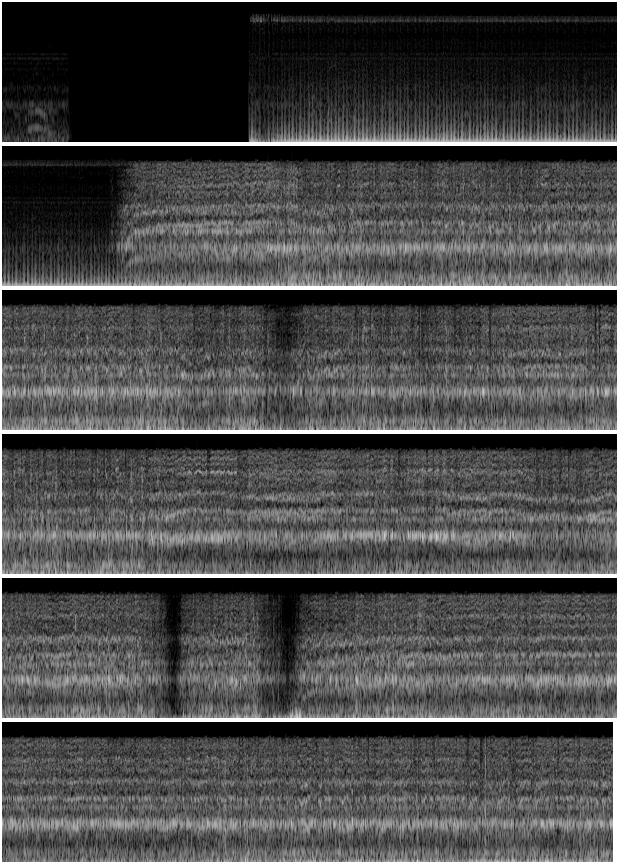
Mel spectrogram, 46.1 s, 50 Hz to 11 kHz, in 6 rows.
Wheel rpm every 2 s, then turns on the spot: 0, 0, 0, 0, 10, 170, 220, 230, 230, 160, 210, 220, 230, 220, 230, 200, 150, 120, 210, 230, 230, 230, 230.
none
